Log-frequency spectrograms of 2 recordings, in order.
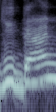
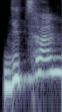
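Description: First: It uses the soft d sound in the middle. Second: It keeps the hard t sound in the middle. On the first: The speaker calls it right. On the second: The speaker calls it wrong.

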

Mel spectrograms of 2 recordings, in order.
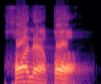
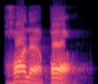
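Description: Both takes have the same delivery.

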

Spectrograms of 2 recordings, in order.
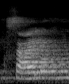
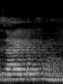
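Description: First: The word begins with an s sound. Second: The word begins with a z sound. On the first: The speaker calls it wrong. "साइलोफोन नहीं बोलते" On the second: The speaker calls it right. "ज़ाइलोफोन बोलते हैं"

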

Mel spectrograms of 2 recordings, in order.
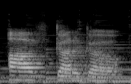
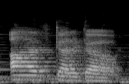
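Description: The two takes are said the same way.

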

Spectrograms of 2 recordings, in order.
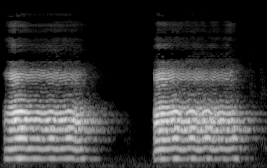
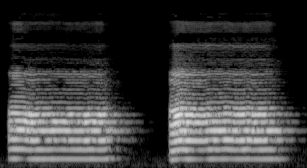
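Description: First: It is said smiling, sounding bright. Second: It is said with a straight face, sounding dull.

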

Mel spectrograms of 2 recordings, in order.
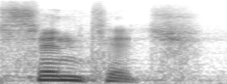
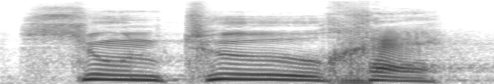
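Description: First: The vowels sound like 'ih', ending in 'tich'. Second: The vowels sound like 'oo', ending in 'che'. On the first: The speaker calls it wrong. "It's the wrong pronunciation" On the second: The speaker calls it right. "here's the way you pronounce the name"

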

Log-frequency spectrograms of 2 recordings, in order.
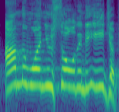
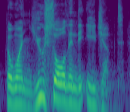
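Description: First: It is said triumphantly, with gloating force. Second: It is said calmly, without gloating.

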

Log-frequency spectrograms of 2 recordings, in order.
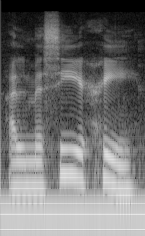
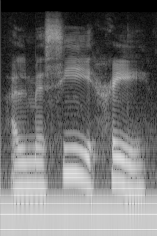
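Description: The two takes are said the same way.

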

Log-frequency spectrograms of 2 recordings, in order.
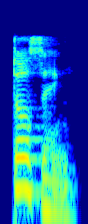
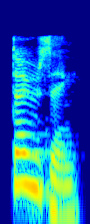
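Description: First: The o is a short vowel sound. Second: The o is a long vowel sound. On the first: The speaker calls it wrong. "the child will probably say d-o-zing" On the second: The speaker calls it right. "try an alternative vowel sound"

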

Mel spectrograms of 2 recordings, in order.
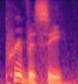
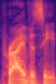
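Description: First: The first vowel sounds like "it". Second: The first vowel sounds like "eye". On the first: "ถ้าเป็นชาวอังกฤษก็คือ" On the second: "แต่อันนี้เป็นการออกเสียงแบบอเมริกัน"

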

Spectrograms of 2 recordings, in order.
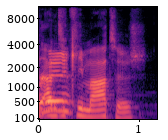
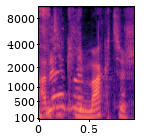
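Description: First: No k sound comes before the t. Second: A k sound comes before the t. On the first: The speaker calls it wrong. "Jeder denkt, das heißt antiklimatisch" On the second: The speaker calls it right. "Wusstet ihr, dass es antiklimaktisch heißt?"

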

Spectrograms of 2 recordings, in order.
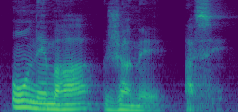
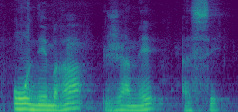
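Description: Both takes have the same delivery.

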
